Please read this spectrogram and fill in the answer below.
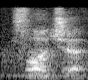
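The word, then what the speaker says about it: Sláinte: Slánse.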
